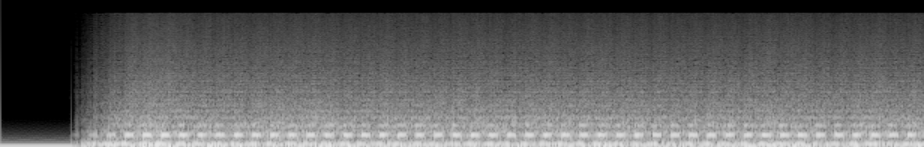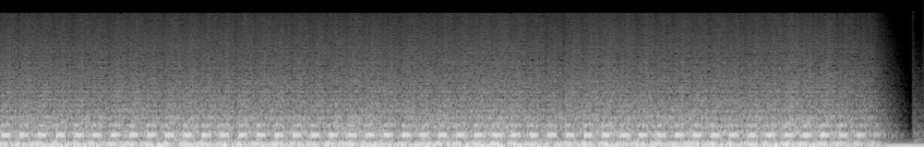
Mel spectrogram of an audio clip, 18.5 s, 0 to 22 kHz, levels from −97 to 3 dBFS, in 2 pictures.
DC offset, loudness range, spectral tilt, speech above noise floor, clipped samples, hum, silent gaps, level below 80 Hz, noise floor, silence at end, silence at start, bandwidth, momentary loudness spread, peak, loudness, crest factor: under 0.1%; 1 LU; -8 dB/octave; 49 dB; under 0.1%; none; none; -16 dBFS; -62 dBFS; 0 s; 0 s; 10.5 kHz; 2 LU; -2 dBFS; -16 LUFS; 12 dB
